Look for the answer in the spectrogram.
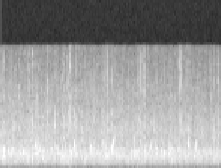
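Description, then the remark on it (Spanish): An audience claps loudly in praise of God during a church sermon, a dense, sustained wash of many hands striking at once, steady in volume throughout with no distinct individual beats and no voices standing out. “Démosle palmas fuertes a Él.”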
